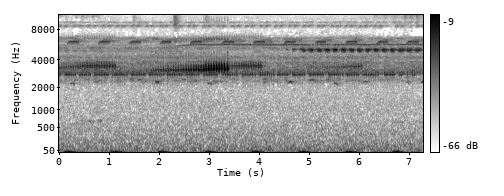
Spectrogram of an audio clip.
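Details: Crickets calling at night in a forest: continuous high shrill bands of sound, with a rapid pulsed trill growing louder mid-way then fading, over a steady insect chorus.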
